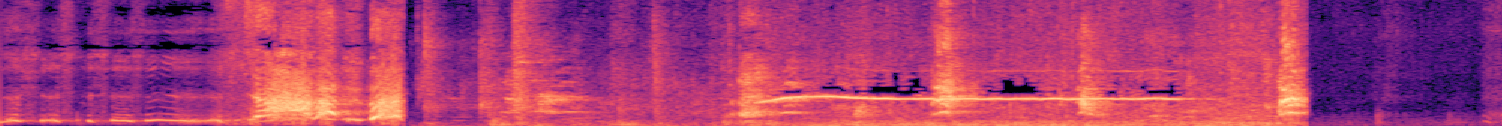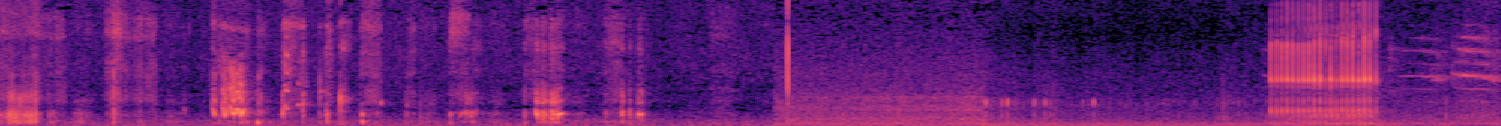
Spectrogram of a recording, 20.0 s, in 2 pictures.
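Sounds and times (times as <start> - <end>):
dog whining: 4.9 - 8.7, 11.4 - 14.4
puppy whimpering: 9.9 - 14.4.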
